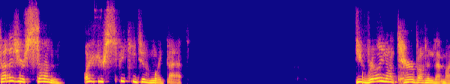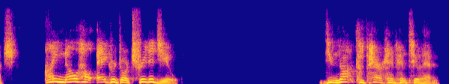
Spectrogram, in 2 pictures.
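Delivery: slight hint of anger. Narrating a story, reading Scale's line, with a slight hint of anger. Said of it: "you see a slight hint of anger".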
